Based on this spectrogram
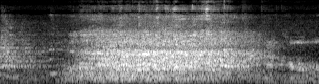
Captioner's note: laughter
